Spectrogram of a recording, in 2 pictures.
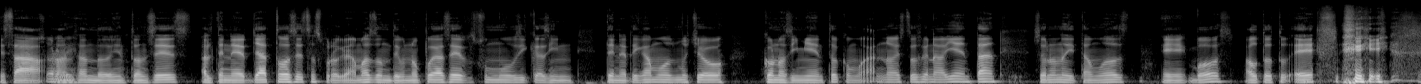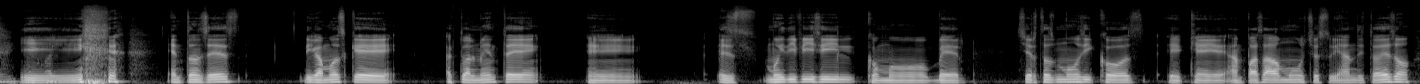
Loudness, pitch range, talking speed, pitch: -20 LUFS, 95-115 Hz, 120 wpm, 105 Hz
